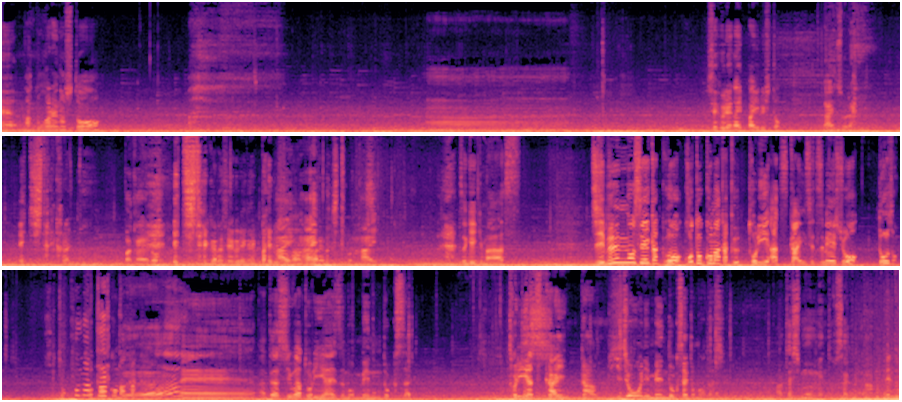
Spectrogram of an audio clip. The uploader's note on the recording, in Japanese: ドスドライブ収録 #ロードノイズゴメンね。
